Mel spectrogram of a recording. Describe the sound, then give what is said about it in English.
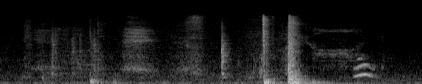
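A door blown shut by the wind bangs with a couple of heavy thuds, loud, followed by a faint creak or squeak; soft rustling and background noise surround it, with no talking. “The wind blew the door shut.”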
